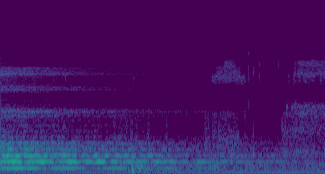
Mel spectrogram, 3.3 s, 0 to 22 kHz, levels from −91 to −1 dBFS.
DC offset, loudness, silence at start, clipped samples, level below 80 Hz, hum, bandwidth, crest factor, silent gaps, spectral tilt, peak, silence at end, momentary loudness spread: under 0.1%; -52 LUFS; 0 s; under 0.1%; -70 dBFS; none; 13.5 kHz; 16 dB; none; -8 dB/octave; -34 dBFS; 0 s; 17 LU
